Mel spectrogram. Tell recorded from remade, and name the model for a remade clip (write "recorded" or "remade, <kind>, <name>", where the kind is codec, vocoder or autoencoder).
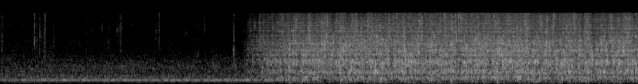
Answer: recorded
